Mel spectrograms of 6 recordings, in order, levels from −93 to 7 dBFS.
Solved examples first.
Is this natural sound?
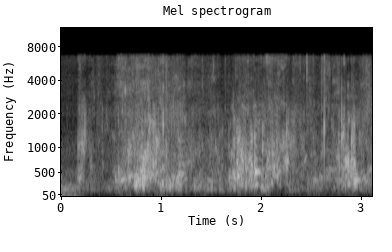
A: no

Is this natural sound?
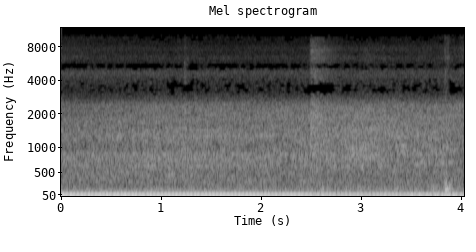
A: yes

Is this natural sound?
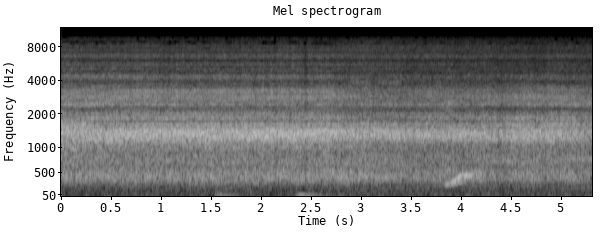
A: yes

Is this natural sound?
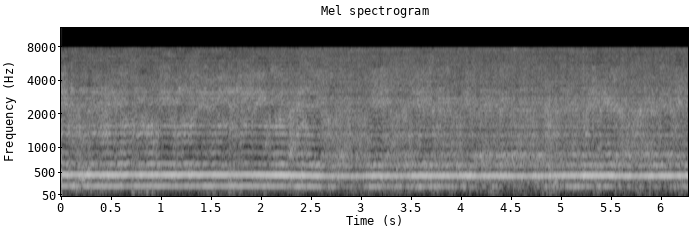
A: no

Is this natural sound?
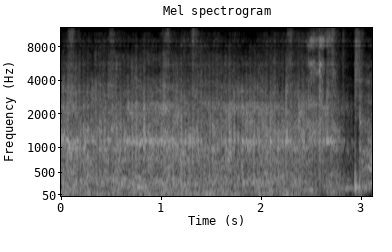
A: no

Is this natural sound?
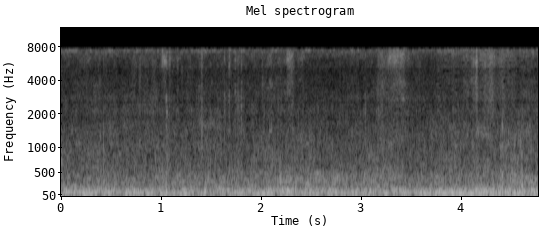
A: no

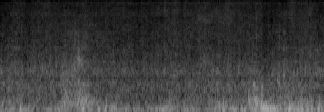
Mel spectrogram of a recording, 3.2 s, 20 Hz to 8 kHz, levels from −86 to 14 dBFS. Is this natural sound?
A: no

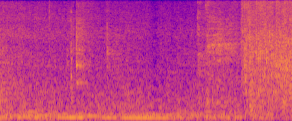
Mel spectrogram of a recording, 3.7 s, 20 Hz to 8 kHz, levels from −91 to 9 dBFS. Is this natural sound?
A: yes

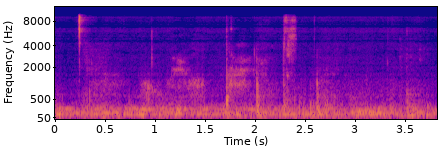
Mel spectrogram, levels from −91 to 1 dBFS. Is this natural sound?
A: no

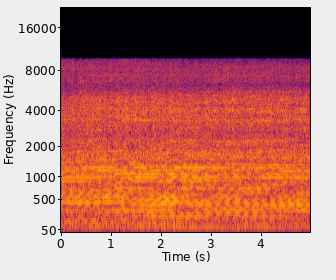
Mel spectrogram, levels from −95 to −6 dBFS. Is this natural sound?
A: yes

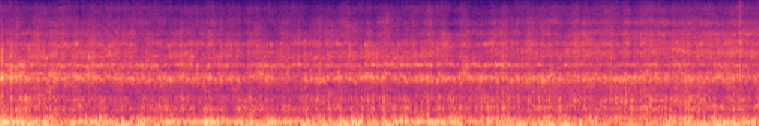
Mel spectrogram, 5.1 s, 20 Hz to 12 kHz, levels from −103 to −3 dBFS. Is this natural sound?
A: no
